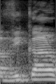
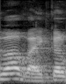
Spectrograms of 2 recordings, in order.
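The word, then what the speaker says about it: vicar: উপর আরেকজন থাকে সেটাকে বলা হয় ভাইকার বা ভিকার বলা হয় ঠিক আছে অনেক উচ্চারণ ভিকার বলে বলা ভাইকার বলা হয় না ভাইকার কে ভাইকার বা বিকারটা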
